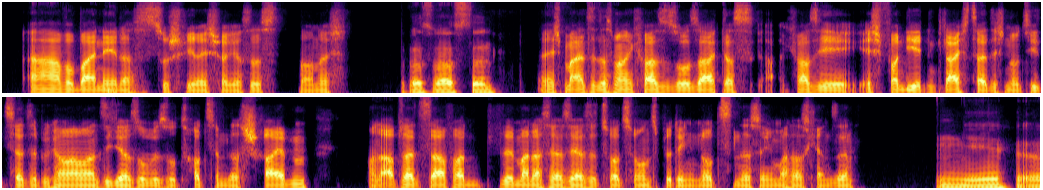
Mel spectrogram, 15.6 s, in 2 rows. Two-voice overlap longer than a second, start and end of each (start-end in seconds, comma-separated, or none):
none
